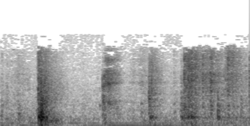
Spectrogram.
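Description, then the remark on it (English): A door shuts with a sharp thud, followed by a few lighter clicks and rattles of a lock being turned. No voices, just a low background hum. “You locking the door reminded me of someone.”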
